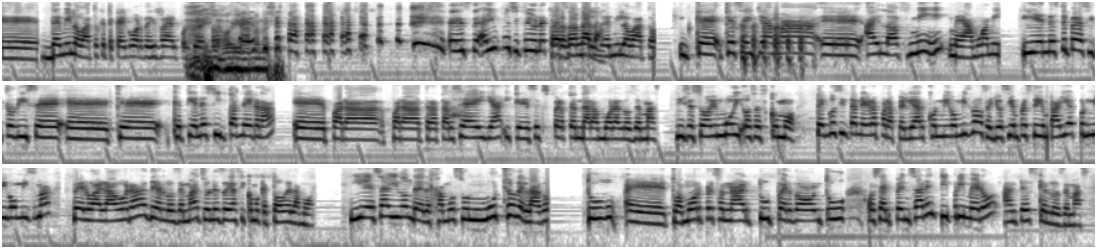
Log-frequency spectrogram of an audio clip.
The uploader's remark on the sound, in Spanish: se grabarán vía remota guardando la debida cuarentena ante la pandemia mundial del coronavirus covid19, por lo que ofrecemos una disculpa por las distintas calidades de audio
